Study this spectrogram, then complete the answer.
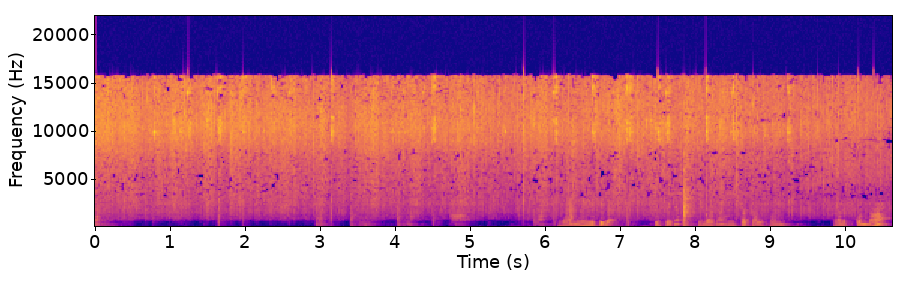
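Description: A spatula scrapes and stirs rice in a frying pan.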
